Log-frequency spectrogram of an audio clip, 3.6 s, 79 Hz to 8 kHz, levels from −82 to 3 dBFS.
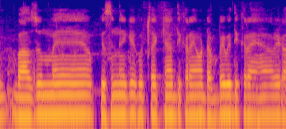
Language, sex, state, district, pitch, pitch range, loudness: Hindi, male, Punjab, Fazilka, 130 Hz, 125-135 Hz, -16 LUFS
